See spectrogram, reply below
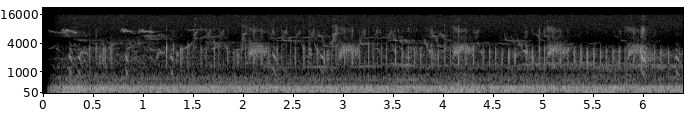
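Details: Common starling during courtship display and mating, chattering in a busy, unbroken jumble of clicks, rattles and thin high whistles over a steady low rumble of background noise.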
